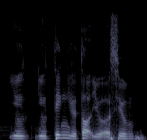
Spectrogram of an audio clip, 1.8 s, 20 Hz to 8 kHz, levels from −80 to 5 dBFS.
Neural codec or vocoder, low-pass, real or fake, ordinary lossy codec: none; 7.2 kHz; real; none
